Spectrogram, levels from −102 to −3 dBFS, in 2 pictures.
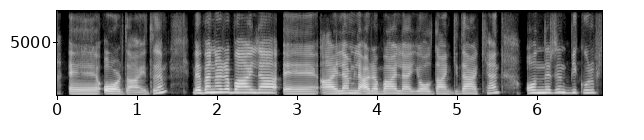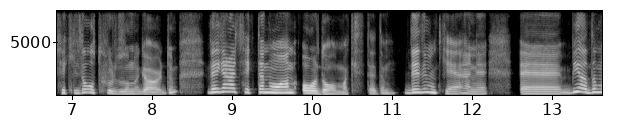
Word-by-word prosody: eee, 175 -1 0
oradaydı. 170 +2 +2 0.4
Ve 255 +1 +4
ben 285 0 +5
arabayla, 280 -2 +4
eee, 195 0 0
ailemle 215 +2 +3
arabayla 215 0 +3
yoldan 200 0 -1
giderken 215 +5 -1 0.3
onların 265 +1 +1
bir 275 -1 -4
grup 255 0 -4
şekilde 255 +1 -7
oturduğunu 190 -9 -6
gördüm 165 - -4 0.4
ve 315 +1 +2
gerçekten 300 -4 -2
o 290 - +2
an 270 0 +3
orada 220 -6 +2
olmak 155 -2 -6
istedim. 95 - -13
Dedim 290 +3 -1
ki, 210 -6 -8
hani, 190 -4 -8 0.4
eee, 195 -1 -3
"Bir 350 +1 -1
adım 315 +1 -1
220 Hz, 130 wpm, -25 LUFS, 195-275 Hz, 0.4 s, ben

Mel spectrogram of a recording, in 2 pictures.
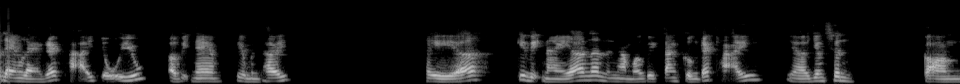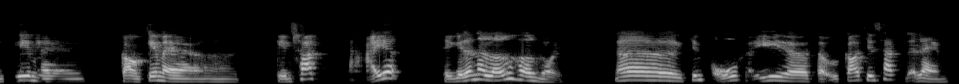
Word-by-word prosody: đang 160 -4 +2
là 130 -2 +3
rác 200 0 +2
thải - - -1
chủ - - -2
yếu 200 +8 +1 0.2
ở - - +2
Việt - - -9
Nam, 140 0 0 0.2
theo 155 -3 -5
mình 135 -2 -7
thấy. 150 +5 +2 1.4
Thì 135 -3 +2
á 210 +1 +4 0.4
cái 215 - +1
việc 170 - 0
này 130 -1 -2
á 190 - +5
nó 200 +1 +2
n 150 -6 -10
nằm 135 -2 -2
ở 130 - -2
việc 140 0 -6
tăng 155 0 -1
cường 130 - -3
rác 185 - +2
thải, 210 +2 -2 0.3
ờ, 135 -2 -1
dân 160 0 -2
sinh. 165 -4 -2 0.7
Còn 125 0 +2
khi 200 +1 +4
mà 145 -9 -4 0.7
còn 140 - +3
cái 190 0 +2
mà 140 -6 +4 0.9
kiểm 130 - -4
soát 250 - +3 0.3
thải - - -1
á, 290 0 +5 0.5
thì 130 - -5
cái 150 - +3
đó - - +5
nó 230 +1 +3
lớn 195 +2 +5
hơn 180 -4 +3
rồi. 290 +2 -4 0.5
Nó 190 +3 +3 0.6
chính 205 +1 -2
phủ 205 -1 -1
phải, 215 - -14 0.3
ờ, 145 -1 +4
tự - - -3
có 180 +2 +2
chính 200 0 +1
sách 225 +2 0
để 285 - -5
làm, 125 0 -1
165 Hz, 180 wpm, -24 LUFS, 140-200 Hz, 1.4 s, á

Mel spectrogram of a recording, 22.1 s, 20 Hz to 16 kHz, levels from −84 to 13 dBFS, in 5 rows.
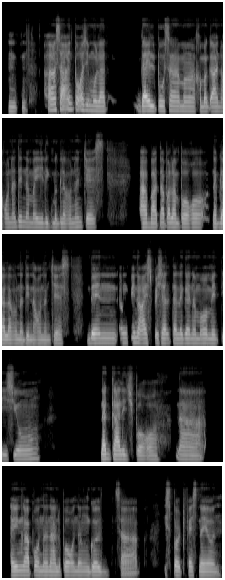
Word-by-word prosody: Mhm. 135 -2 -5 0.4
Ah, 180 - +5
sa'kin 105 - +2
po - - +3
kasi 170 -2 -1
mulat 150 -2 +2 0.6
dahil 155 - +8
po 155 -1 +1
sa 155 -1 +1
mga 145 -1 -1
kamag-anak 140 0 0
ko 140 - -5
na 145 +1 -6
din 160 -1 -4
na 145 - -5
mahilig 140 -1 -4
maglaro 135 0 -5
ng 145 +1 -6
chess, 135 -2 -4 0.7
ah, 135 0 +4
bata 140 +1 0
pa 145 - +2
lang 140 -1 +1
po 135 0 +1
ako, 140 0 -1 0.4
naglalaro 130 -1 +1
na 130 - -2
din 125 +1 -3
ako 125 0 -5
ng 125 -1 -5
chess. 65 - -4 0.3
Then, 150 0 +3
ang 150 0 -2
pinaka-espesyal 145 -1 +1
talaga 145 0 +1
na 145 0 -2
moment 140 -1 -1
is 140 -1 -4
'yung 145 +3 -3 1.2
nag-college 145 -2 +4
po - - 0
ako, 130 +1 -3 0.5
na 140 -2 -1 1.0
ayun 140 +1 +4
nga 140 - +5
po, 145 +1 -1
nanalo 135 0 0
po 135 - -1
ako - - -2
ng 130 0 -2
gold 130 -1 +1 0.2
sa 70 0 -4 0.6
sport 140 -3 +1
fest 135 -1 -1
na 130 -1 +3
'yon. 130 -1 0
140 Hz, 150 wpm, -23 LUFS, 135-145 Hz, 1.2 s, dahil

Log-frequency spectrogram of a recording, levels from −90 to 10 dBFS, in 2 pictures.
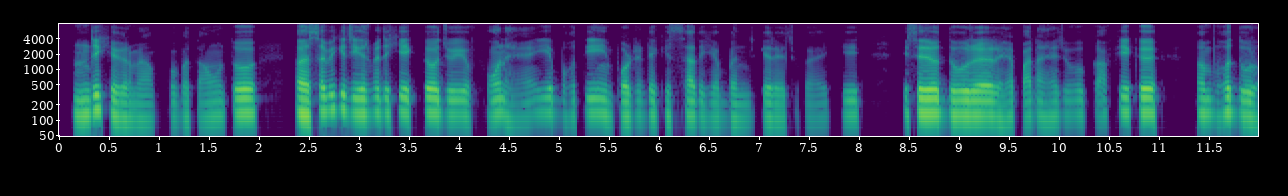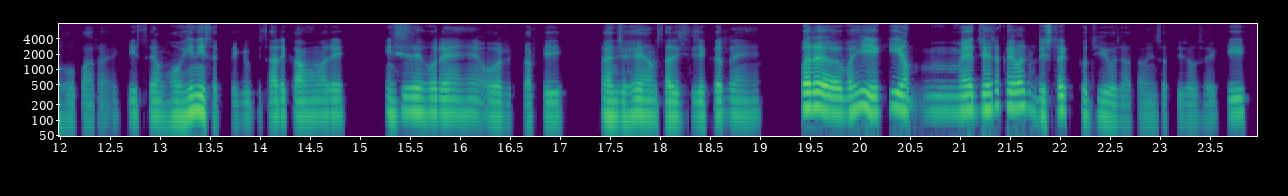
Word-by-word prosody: हुँ, 125 0 0
देखिए 150 -2 +3
अगर 110 -1 -2
मैं 105 -1 -9
आपको 105 +2 -14
बताऊँ 110 +1 -11
तो 135 0 +7 0.5
अ, 135 -1 +9
सभी 145 +4 +2
के 165 - +3
जीवन 135 -3 +2
में 140 - -1
देखिए 135 +1 0
एक 135 - -3
तो 135 -1 +8
जो 125 - -4
ये 125 0 0
फ़ोन 125 +3 -4
है 110 +4 -14
ये 140 0 -3
बहुत 120 -2 -17
ही 135 0 -1
इम्पोर्टेंट 120 -1 -3
एक 120 -2 -6
हिस्सा 120 +1 -4
देखिए 110 -1 -12
अब 110 - -14
बन 105 -1 -9
ज - - -24
के 110 - -3
रह 105 -1 -6
चुका 105 +1 -24
है 105 +1 -20
कि 120 +2 -10 0.5
इससे 135 +1 +6
जो 135 - +10
दूर 125 -1 +4
रह 120 -3 +4
पाना 120 +2 -7
है 115 +1 -10
जो 120 +1 -16
वो 125 - -9
काफ़ी 135 +4 -6
एक 140 0 -6 0.6
अ, 135 - 0
बहुत 130 +2 0
दूर 120 -3 +1
हो 105 0 -13
पा 100 - -14
रहा 100 - -21
है - - -25
कि 115 +3 -16
इससे 120 +1 -12
हम 120 - -7
हो 120 - -4
ही 130 +5 +1
नहीं 150 -1 +4
सकते 110 -2 -16
क्योंकि 115 +1 -17
सारे 120 +1 -5
काम 120 -1 -5
हमारे 125 0 -7 0.4
इसी 130 +2 -7
से 145 0 0
हो 135 - -2
रहे 130 -1 -3
हैं 130 -1 -11
और 115 -2 -8
काफ़ी 105 +2 -9 0.4
अ, 125 -1 -1
जो 120 -1 -4
है 130 +3 -1
हम 125 0 -4
सारी 120 0 -3
चीज़ें 115 +1 -9
कर 125 +2 -4
रहे 130 -1 -10
हैं। 120 +1 -16 0.4
पर 175 0 +8 0.3
वही 165 +4 +2
है 145 - +3
कि 175 +4 0
अ, 155 - +3
मैं 150 +2 -3
जो 160 +1 0
है 165 - +3
ना 190 - -4
कई 180 -1 +2
बार 180 +1 +3
कि 180 - -11
डिस्ट्रैक्ट 145 +4 -3
खुद 125 -2 -8
ही 120 - -9
हो 110 -2 -6
जाता 100 +1 -19
हूँ 105 - -18
इन 105 - -19
सब 100 - -19
चीज़ों 105 -2 -16
से 110 +1 -19
कि, 130 +4 -7
125 Hz, 255 wpm, -22 LUFS, 115-135 Hz, 0.6 s, जो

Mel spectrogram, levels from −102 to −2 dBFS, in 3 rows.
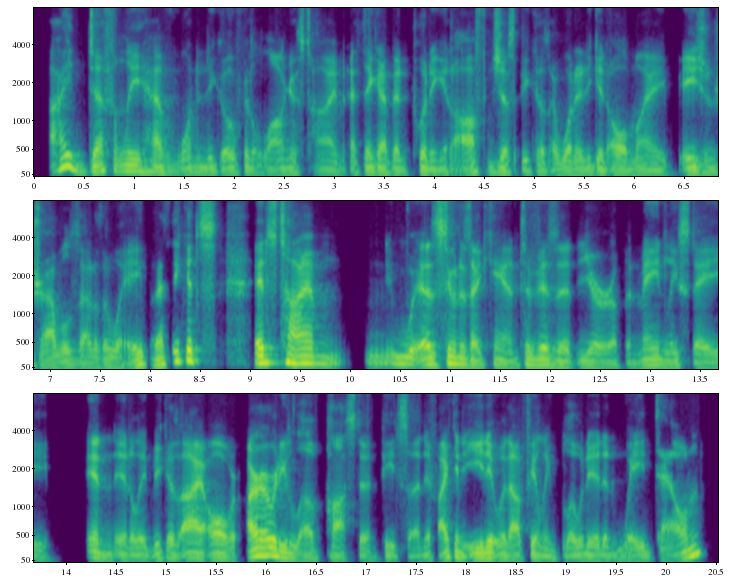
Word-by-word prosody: I 190 +4 +4
definitely 105 - 0
have 85 -6 -2
wanted 85 +3 -6
to 85 - -4
go 85 +2 -4
for 85 - -8
the - - -6
longest 80 +1 -6
time. 70 +2 -7
I 75 - -5
think 90 +2 -3
I've 80 -1 0
been 80 -4 -4
putting 70 -2 -2
it 70 - -7
off 95 0 -3
just 80 -1 -2
because - - -6
I - - -6
wanted 70 0 -3
to 70 - -6
get - - -3
all 75 +1 -1
my 70 -4 -5 0.2
Asian 80 -2 -1
travels 70 -2 -3
out 65 - -3
of 70 - -8
the 75 - -3
way, 95 +9 0
but 100 -1 0
I - - +5
think 165 0 +3
it's 175 0 +6 0.4
it's 130 +1 +8
time 125 -3 +5 0.4
d - - -5
we're 115 0 +2
as 105 -2 +5
soon 120 -2 +5
as 100 -4 +1
I 80 -3 +3
can, 80 -3 -4
to 100 - -2
visit 85 -5 +1
Europe 70 -5 -4
and 70 0 -11
mainly 90 -4 -2
stay 65 -3 -4 0.4
in 90 -8 0
Italy 70 - -3
because 85 +4 -4
I 90 -1 +4
alr 80 -2 +1
I - - +6
already 140 -5 +8
love 70 -2 -3
pasta - - -4
and 60 0 -12
pizza, - - -6
and, - - -8
if - - -8
I - - +3
can - - -1
eat 90 +1 +2
it 100 - +7
without 80 0 -1
feeling 65 +4 -3
bloated 75 -1 -3
and 70 +1 -6
weighed 70 -1 -4
down, 135 - 0
80 Hz, 215 wpm, -23 LUFS, 75-100 Hz, 0.4 s, it's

